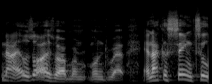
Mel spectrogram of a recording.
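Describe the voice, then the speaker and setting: A man's voice: on the high side, big pitch swings, very fast, gravelly, over loud music. A man from Columbus, Ohio, chatting easily as a guest and laughing often. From Columbus, Ohio, born in Texas. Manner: laid-back, laughs often, says "you know what I mean". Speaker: guest rapper. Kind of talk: casual interview chat.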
